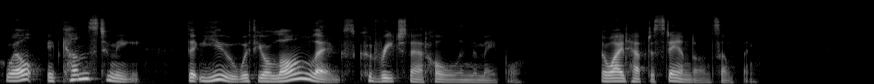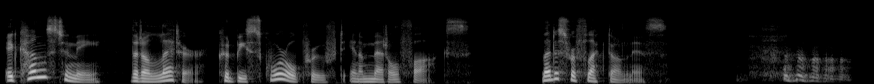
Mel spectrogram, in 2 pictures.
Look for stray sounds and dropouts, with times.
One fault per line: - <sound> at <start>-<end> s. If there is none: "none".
- laugh at 16.1-17.3 s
